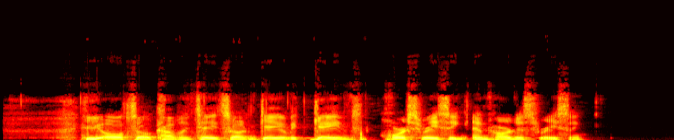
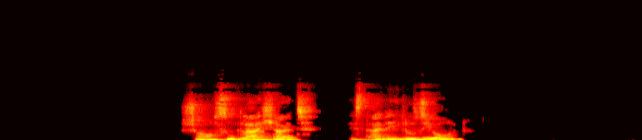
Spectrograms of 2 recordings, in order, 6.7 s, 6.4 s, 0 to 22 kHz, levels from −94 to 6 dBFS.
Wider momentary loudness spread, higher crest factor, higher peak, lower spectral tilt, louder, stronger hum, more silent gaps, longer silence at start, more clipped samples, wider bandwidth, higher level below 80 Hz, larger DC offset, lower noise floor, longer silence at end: second, 9 LU vs 16 LU; about the same, 16 dB vs 18 dB; first, 0 dBFS vs -8 dBFS; about the same, -5.5 dB/octave vs -6 dB/octave; first, -16 LUFS vs -23 LUFS; neither; second, none vs 3.22-3.47 s; second, 0.55 s vs 1.85 s; neither; about the same, 8.8 kHz vs 8.6 kHz; first, -50 dBFS vs -66 dBFS; neither; second, -85 dBFS vs under -90 dBFS; second, 0.9 s vs 1.8 s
